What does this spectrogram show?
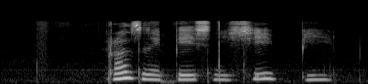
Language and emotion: Russian, sad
